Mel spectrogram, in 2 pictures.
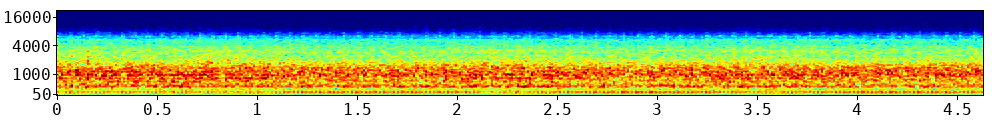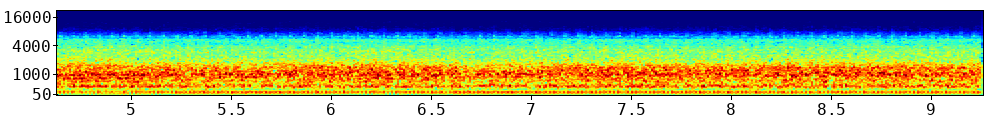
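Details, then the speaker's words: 1992 Lexus SC300 1JZ 5-speed that would not start (suspected no spark) after new spark plugs: steady, even low hum with no stumble, knock or miss; runs with a smooth, healthy idle. "all right guys so as you can see it worked I got it running"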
